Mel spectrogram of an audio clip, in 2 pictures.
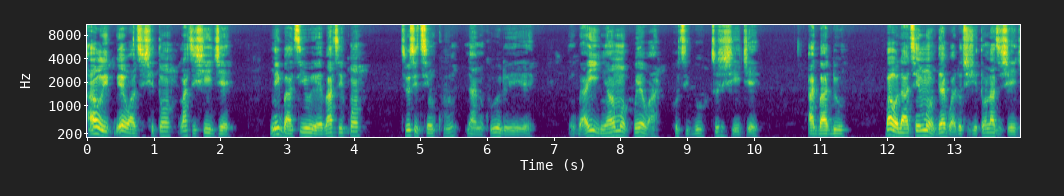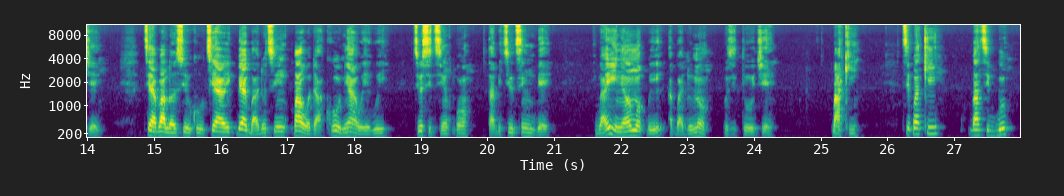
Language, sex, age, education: Yoruba, male, 15-29, tertiary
